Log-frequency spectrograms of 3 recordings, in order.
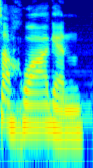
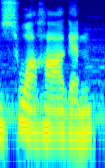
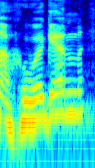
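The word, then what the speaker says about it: Sahuagin: I've heard I I've heard it pronounced Sahouan and it's that feels wrong. That that feels a bit incorrect. Like I don't I don't I don't believe in that pronunciation.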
